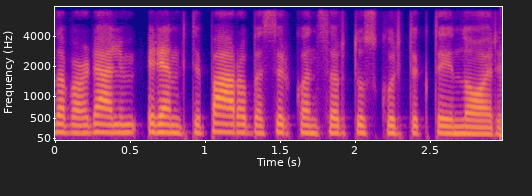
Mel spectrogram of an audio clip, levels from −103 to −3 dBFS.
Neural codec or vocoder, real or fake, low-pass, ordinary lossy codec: codec, 24 kHz, 0.9 kbps, WavTokenizer, large speech release; fake; 7.2 kHz; Opus, 64 kbps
